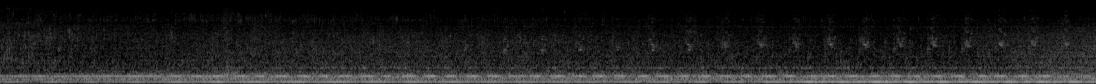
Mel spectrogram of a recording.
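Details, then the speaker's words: Fill hoses for the Kenmore washers rubbing together behind the machines, making a light repeating squeak about every second over a steady spin hum; not a machine fault. "I know you can hear that squeaking, but that's the fill hose back there rubbing together."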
